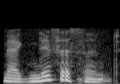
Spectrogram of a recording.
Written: magnificent

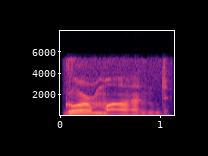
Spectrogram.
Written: gourmand

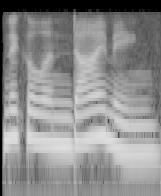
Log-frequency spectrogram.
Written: nickeling and diming

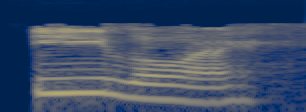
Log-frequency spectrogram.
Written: eloi

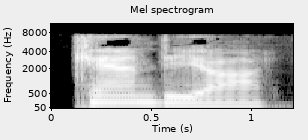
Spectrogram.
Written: candiot

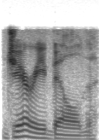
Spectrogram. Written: jerry-build

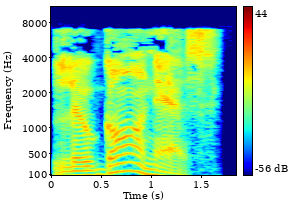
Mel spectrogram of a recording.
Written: Lugones

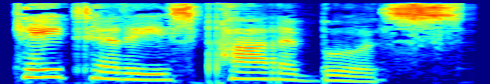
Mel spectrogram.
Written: ceteris paribus

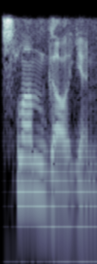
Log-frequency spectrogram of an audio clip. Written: slumgullion

